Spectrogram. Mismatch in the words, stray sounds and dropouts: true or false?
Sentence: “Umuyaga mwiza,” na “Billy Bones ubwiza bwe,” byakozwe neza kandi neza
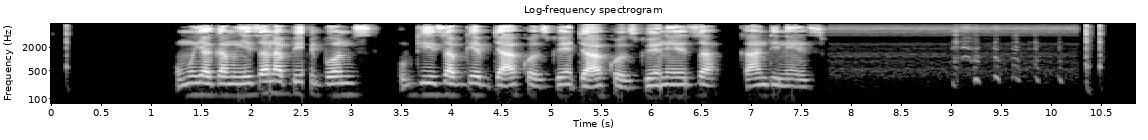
true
